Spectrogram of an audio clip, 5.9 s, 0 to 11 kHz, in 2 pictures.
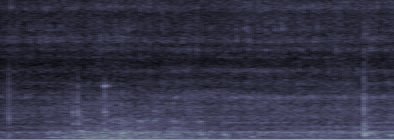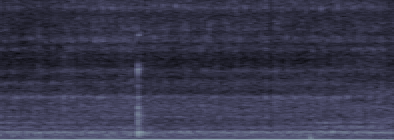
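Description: Steady low electrical hum from an energized toroidal rotating-field stator, a large wound toroid driven as a 4-pole, 2-phase system, with two faint light clicks as an aluminium can is handled on top of it.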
